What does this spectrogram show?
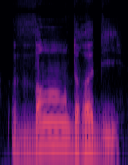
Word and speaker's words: vendredi: Then, E-N, nasal, and it's en. En. So remember, vendredi. Vendredi.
